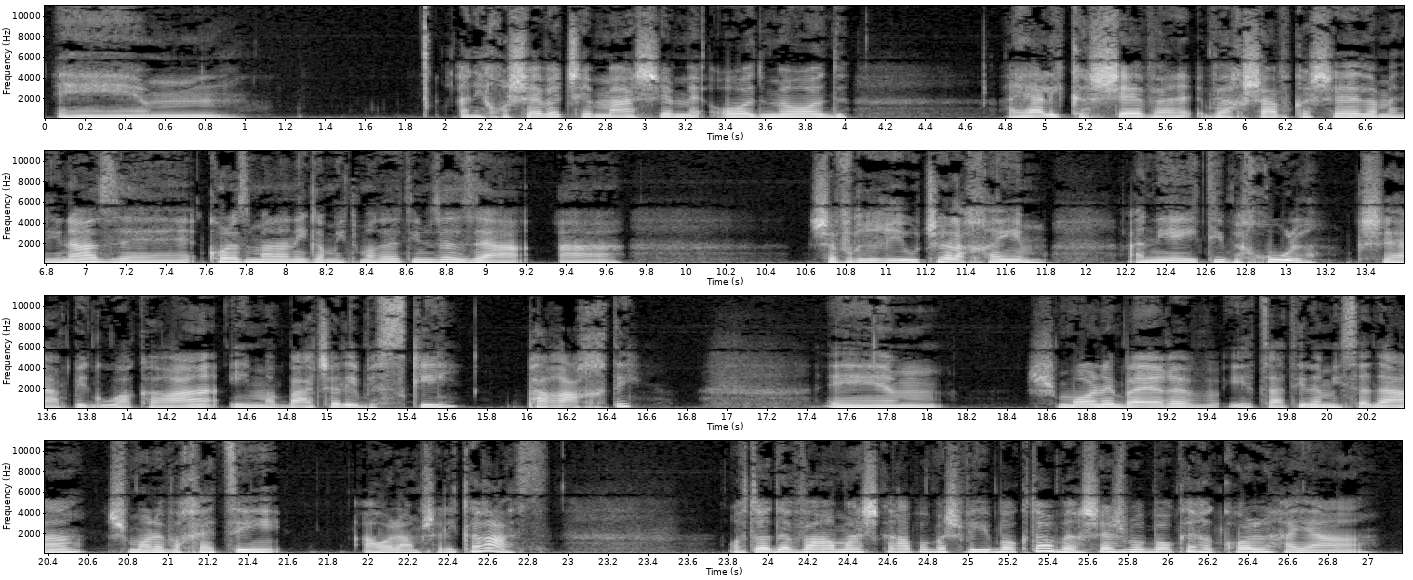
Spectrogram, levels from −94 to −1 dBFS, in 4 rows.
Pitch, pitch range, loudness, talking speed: 175 Hz, 160-195 Hz, -13 LUFS, 120 wpm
